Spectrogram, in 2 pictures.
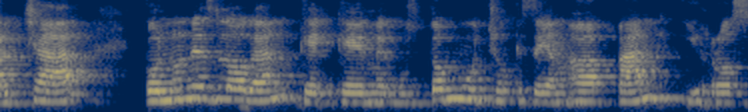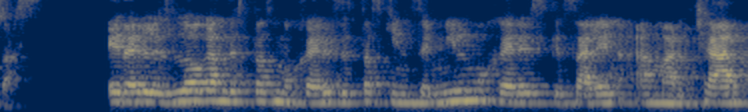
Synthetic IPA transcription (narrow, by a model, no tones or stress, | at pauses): ɾt͡ʃaɾko̞nũne̞zlo̞ɣaŋkekeme̞ɣust̪o̞mut͡ʃo̞ke̞se̞ʝamaβapaniro̞sas | e̞ɾaele̞zlo̞ɣand̪ee̞st̪azmuxe̞ɾe̞zðee̞st̪askins̬e̞milmuxe̞ɾe̞ske̞sale̞na̰maɾt͡ʃaɾ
